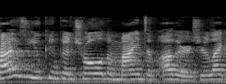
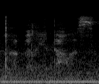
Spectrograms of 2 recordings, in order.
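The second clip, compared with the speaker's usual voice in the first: hushed whisper; 20 dB quieter than usual. Shown as a demonstration. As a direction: breathe it in a whisper. Repeated after plain take.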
